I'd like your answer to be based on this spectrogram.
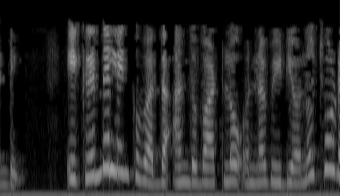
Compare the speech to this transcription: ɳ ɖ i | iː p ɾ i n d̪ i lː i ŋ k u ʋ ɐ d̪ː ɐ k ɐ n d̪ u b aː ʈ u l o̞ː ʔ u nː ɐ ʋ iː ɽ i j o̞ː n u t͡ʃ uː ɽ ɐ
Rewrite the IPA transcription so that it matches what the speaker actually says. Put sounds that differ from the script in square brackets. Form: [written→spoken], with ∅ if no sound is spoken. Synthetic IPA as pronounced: ɳ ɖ i | iː [p→k] ɾ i n d̪ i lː i ŋ k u ʋ ɐ d̪ː ɐ [k→ʔ] ɐ n d̪ u b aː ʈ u l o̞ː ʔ u nː ɐ ʋ iː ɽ i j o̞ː n u t͡ʃ uː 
